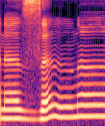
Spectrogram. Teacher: اس کو سمجھیے، نون پر کیونکہ تشدید تھی تو ہم نے یہاں غنہ کیا، زا پر بھی تشدید ہے لیکن ہم نے اس پر غنہ نہیں کیا، کیونکہ ہمارے قاعدے کے مطابق نون یا میم پر تشدید ہو تو غنہ ہوتا ہے، اسی لیے ہم نے اننا اس کو پڑھا ہے اننا، ناک میں تھوڑی دیر آواز کو چھپانا غنہ کہلاتا ہے۔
